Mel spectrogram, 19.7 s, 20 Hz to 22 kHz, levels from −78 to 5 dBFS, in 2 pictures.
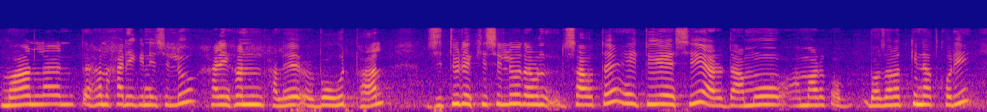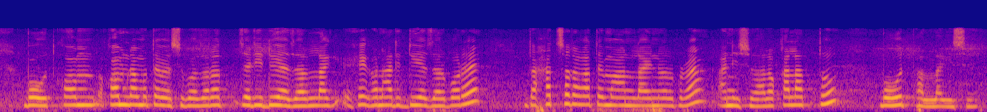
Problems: constant background noise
